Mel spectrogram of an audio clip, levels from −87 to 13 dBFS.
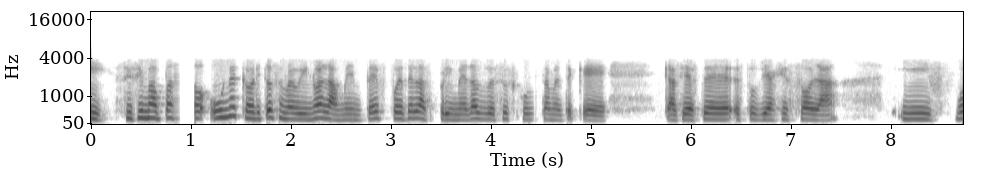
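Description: A 200 ms gap at 0.84–1.04 s, after "sí sí me ha", fades into silence before the speech cross-fades back. Shorter buzzy, held sounds follow at 2.60–2.62 s, 4.38–4.44 s (between "de las primeras veces" and "que que hacía este") and 7.32–7.34 s, after "hacía este estos viajes". This is packet loss with pitch repetition: the receiver loops the last pitch period to bridge missing packets over the telephone-band G.711 line.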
